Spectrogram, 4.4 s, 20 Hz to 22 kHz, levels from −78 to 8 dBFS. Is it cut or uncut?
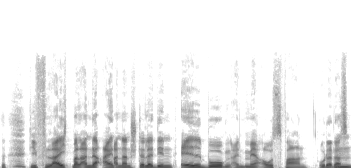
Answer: cut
